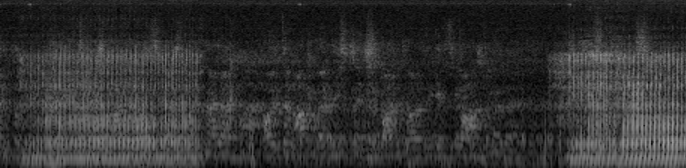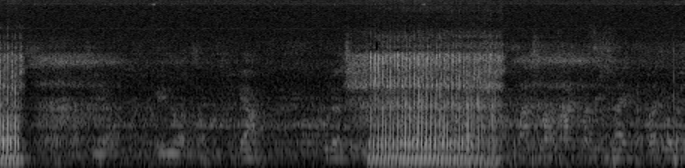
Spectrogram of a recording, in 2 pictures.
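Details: Loud, rough snores with quieter snuffling breaths between them from a sleeping Labrador; snoring.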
